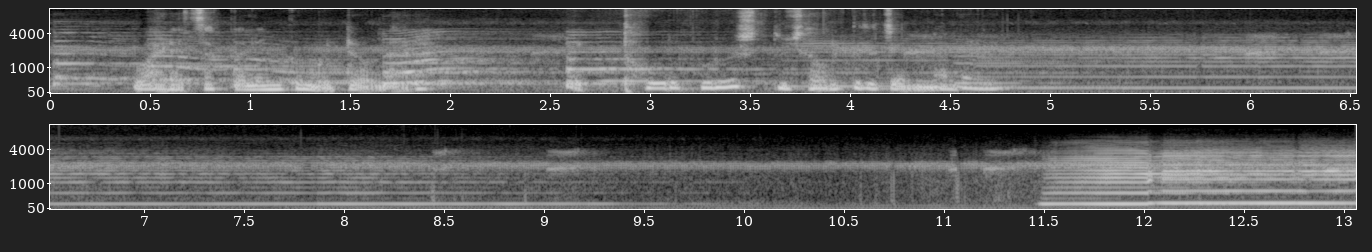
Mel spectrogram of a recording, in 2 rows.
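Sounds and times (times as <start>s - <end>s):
soft high tones: 0.0s - 7.2s
low sustained note: 0.0s - 10.0s.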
